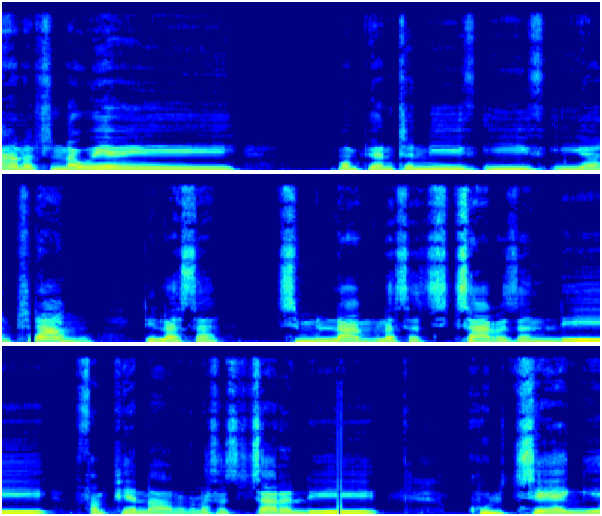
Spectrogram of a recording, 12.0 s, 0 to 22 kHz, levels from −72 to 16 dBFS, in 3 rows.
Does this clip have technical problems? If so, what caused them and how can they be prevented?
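Yes. Speech briefly drops into silence at 4.17 to 4.21 s (40 ms) and 10.21 to 10.24 s (24 ms). These are gaps at joins of encoded pieces, where encoder delay and final-frame padding were left untrimmed. Prevent this by encoding as one continuous stream or trimming each piece's delay and padding before joining.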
